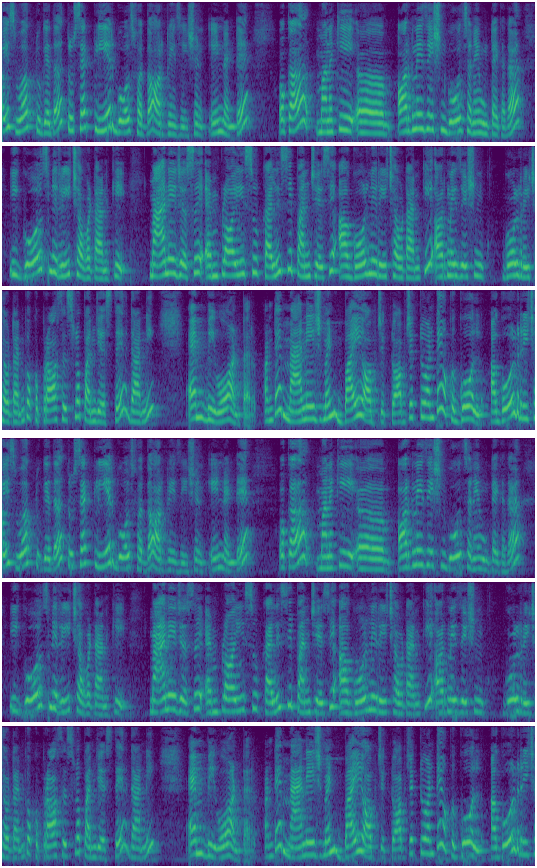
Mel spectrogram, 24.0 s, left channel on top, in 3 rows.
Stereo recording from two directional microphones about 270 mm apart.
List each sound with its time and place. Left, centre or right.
0.0 s a woman's voice: centre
